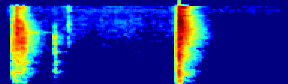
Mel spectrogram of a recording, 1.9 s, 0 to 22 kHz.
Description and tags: Footsteps-Step Ladder-Metal-08-Up
This is the sound of someone walking up on a metal step ladder.
step-ladder, metal, walkway, Step, Run, Footstep, Walk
